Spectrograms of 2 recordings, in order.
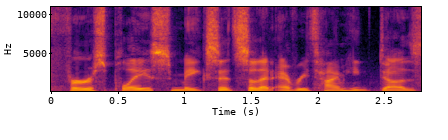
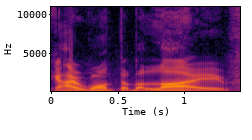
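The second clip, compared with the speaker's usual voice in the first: very low, deep, cold and dark voice; 8 semitones lower, 3 dB quieter than usual. Contrasting versions of a line, imitating James Earl Jones: cold darker voice. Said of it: "And then you hear James Earl Jones, and he's like".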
